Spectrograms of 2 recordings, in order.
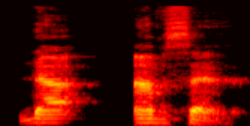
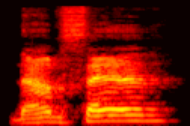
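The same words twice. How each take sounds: First: "Now I'm saying" split as nah, I'm san; "Now I'm saying" with a break after the first syllable; split variant. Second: "Now I'm saying" fused as nahm-san; higher, slurred "Now I'm saying" as one word; run-together variant. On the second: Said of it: "Either nah mean or nah". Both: Shown as a demonstration.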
